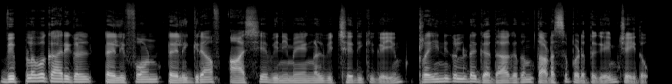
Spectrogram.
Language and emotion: Malayalam, neutral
